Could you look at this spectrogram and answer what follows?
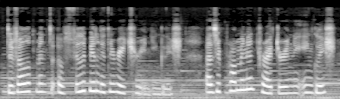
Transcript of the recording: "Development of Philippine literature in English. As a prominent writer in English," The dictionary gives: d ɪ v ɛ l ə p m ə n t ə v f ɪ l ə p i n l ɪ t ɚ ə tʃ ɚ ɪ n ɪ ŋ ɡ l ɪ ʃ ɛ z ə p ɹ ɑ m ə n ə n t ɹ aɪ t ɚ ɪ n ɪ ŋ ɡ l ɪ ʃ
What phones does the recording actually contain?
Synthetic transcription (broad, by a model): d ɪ v ɛ l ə p m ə n t ə v f ɪ l ə p i n l ɪ t ɚ ə tʃ ɚ ɪ n ɪ ŋ ɡ l ɪ ʃ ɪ z ə p ɹ ɑ m ə n ə n t ɹ aɪ t ɚ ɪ n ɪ ŋ ɡ l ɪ ʃ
